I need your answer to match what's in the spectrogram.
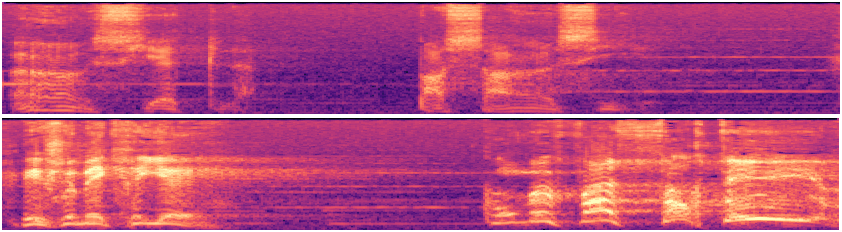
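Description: A man voicing a huge, vengeful male genie who roars his threats in a gravelly voice. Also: long reverb tail, heavily acted. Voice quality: booming, gravelly.

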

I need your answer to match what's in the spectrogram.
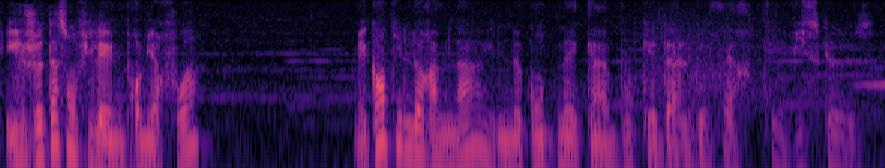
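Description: A man's voice: medium pitch, expressive, normal speed, darkish tone, slight background noise. A man narrating a fairy tale in a scripted, suspense-building storybook reading.

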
